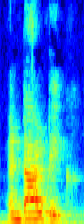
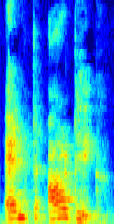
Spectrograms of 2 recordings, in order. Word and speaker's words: Antarctic: Antarctic. No. This is Antarctic.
